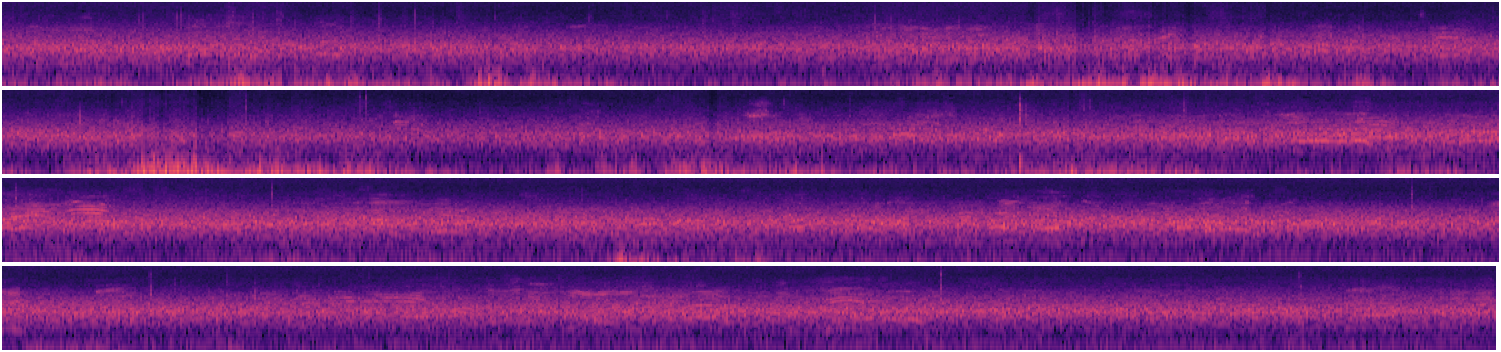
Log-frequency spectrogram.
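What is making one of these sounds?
Players shout to each other in the distance across an open field.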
